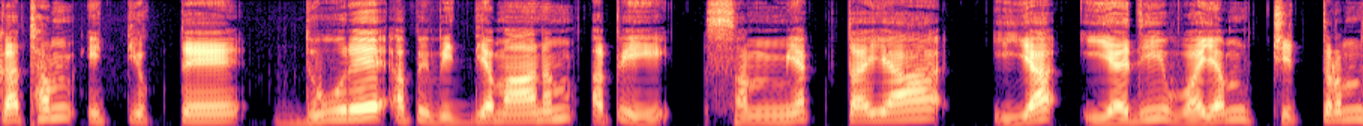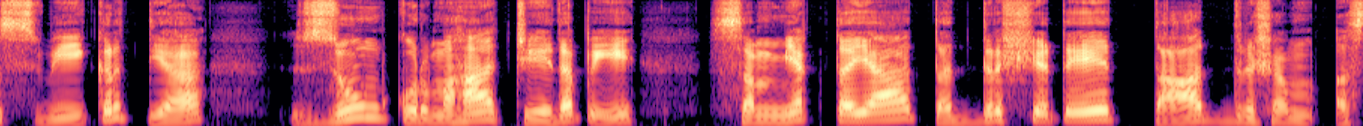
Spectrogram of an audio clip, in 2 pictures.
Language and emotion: Sanskrit, neutral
